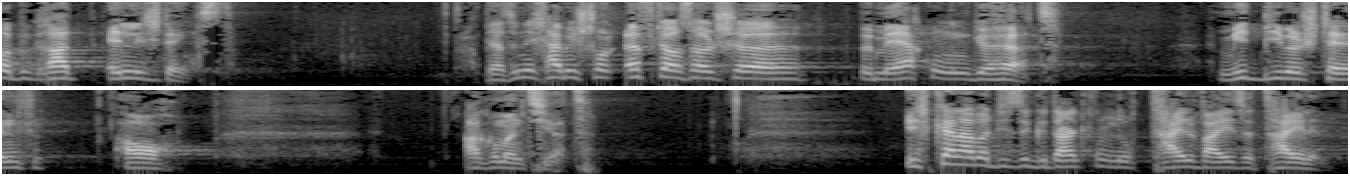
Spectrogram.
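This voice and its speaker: A man preaching a sermon, telling stories with animated bursts of emphasis. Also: high voice, a little slow, long pauses, in a large hall.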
